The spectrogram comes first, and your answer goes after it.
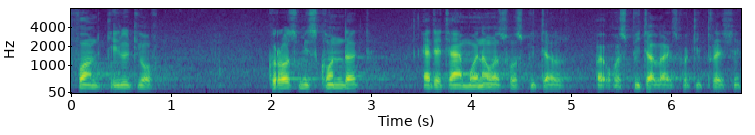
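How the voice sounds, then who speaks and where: A man talks at a moderate pace. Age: 60s. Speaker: witness at an inquiry. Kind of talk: testimony. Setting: commission hearing. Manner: formal.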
